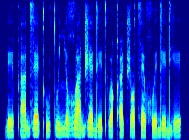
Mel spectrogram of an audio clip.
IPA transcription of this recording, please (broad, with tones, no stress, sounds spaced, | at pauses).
ɾ e˩˧ pʼ a˩˧ d͡z ɛ˧˩ kʼ u˩˧ tʷ ɘ˧˩˧ ʎ ɘ˧˩ ʁʷ a˧˩˧ d͡ʒ ɛ˧˩ d e˩˧ tʼ u˩˧ qʼ ɘ˧˩ t͡ʃ ɔ˩ t͡s ɛ˧˩˧ χʷ e˩˧ d e˧˩ d j e˩˧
